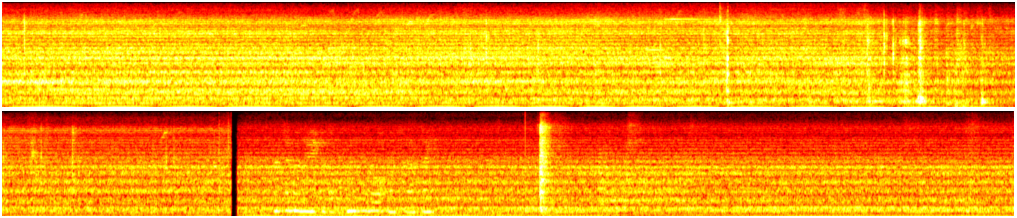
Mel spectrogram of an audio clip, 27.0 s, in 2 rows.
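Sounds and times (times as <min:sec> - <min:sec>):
low pulsing throb: 0:00.0 - 0:12.6
train running hum: 0:00.0 - 0:27.0.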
